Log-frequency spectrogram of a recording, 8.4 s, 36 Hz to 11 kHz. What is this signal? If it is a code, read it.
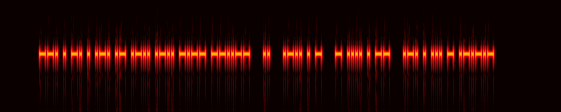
Morse code, heard as a keyed tone, about 40 wpm, 700 Hz. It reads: GENERALLY, I LET THEM REST.
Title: Sentences from Top 1000 Words - Review Part 4 - 40wpm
